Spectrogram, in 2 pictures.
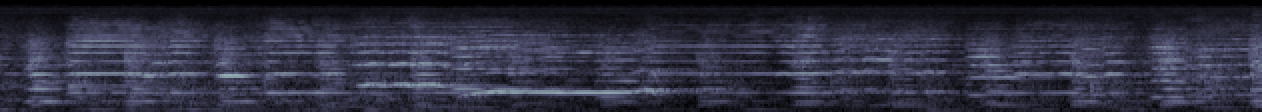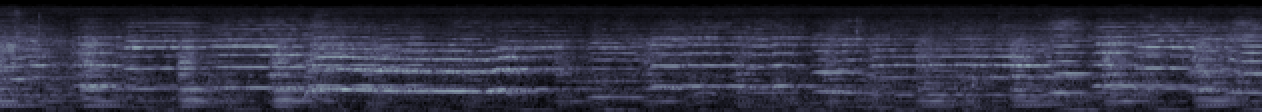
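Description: Hungarian folk string band playing dance music: a fiddle carries the melody, with slides, over a steady pulsing accompaniment of chords and bass.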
